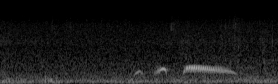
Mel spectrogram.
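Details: Decoy spotted dove cooing to lure wild doves toward a trap, with its cage top open in strong wind: a few short soft coos followed by one longer drawn-out coo, over steady wind rumble.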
